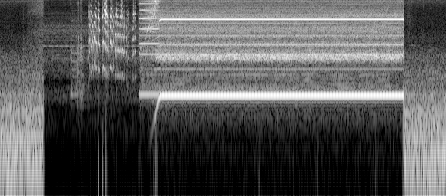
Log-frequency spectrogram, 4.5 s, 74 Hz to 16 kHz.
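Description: Thunder Nova 35 CO2 laser cutter giving a loud, steady high-pitched tone with a click just before it, as it runs a new engraving test on EVA foam.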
